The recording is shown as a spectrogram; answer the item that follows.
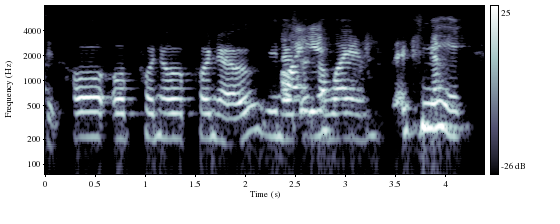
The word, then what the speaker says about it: Ho'oponopono: And as I'm saying this, I'm thinking about I never know how to pronounce it. Ho'oponopono, you know, the Hawaiian technique.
